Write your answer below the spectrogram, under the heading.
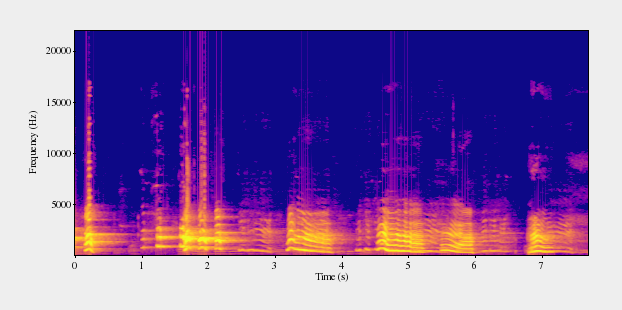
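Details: Siberian husky singing: a run of short, bending, yodel-like tonal cries, some rising then falling, broken by brief pauses, with a rich, clear harmonic voice.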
